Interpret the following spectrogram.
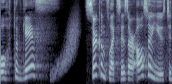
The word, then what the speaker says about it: Português: As we saw in the last example, circumflexes mark when vowels are pronounced with closed pronunciation. B, Português.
